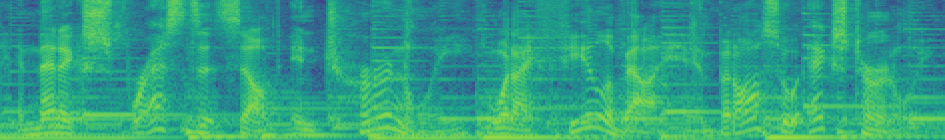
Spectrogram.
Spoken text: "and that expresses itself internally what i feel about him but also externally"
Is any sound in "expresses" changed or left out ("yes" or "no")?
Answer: no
